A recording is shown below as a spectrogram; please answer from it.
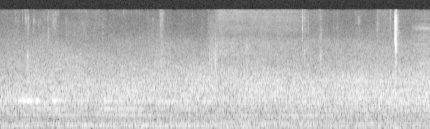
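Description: Steady outdoor background noise with a faint, even engine-like hum, and a short click just before the end.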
